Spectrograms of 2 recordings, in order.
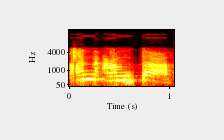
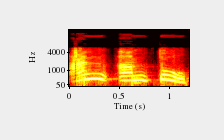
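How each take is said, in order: First: The word ends with an 'a' vowel. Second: The word ends with a 'u' vowel. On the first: You bestowed favor. The speaker calls it right. "ان امتا تو نے انعام کیا" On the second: I bestowed favor. The speaker calls it wrong. "تم میں نے انعام کیا تو شرک ہو گیا"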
